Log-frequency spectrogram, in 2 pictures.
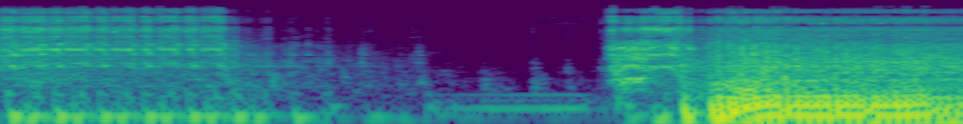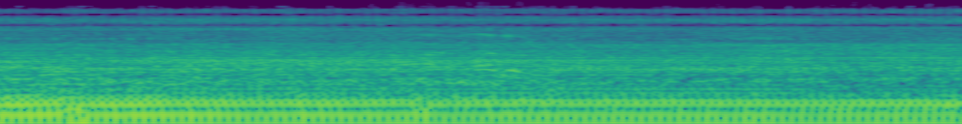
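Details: Zero-turn mower after a carburetor rebuild and a new carb, new air filter, and new spark plugs replacing fouled ones with almost no gap. It cranks, catches in about three seconds and settles into a steady, even run with no misses; normal running.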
